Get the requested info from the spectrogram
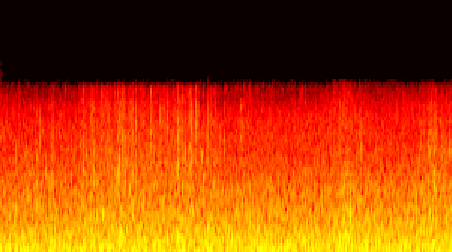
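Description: Ocean water sloshing and washing close to the microphone at the surface: a steady rush with faint scattered ticks of small splashes.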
